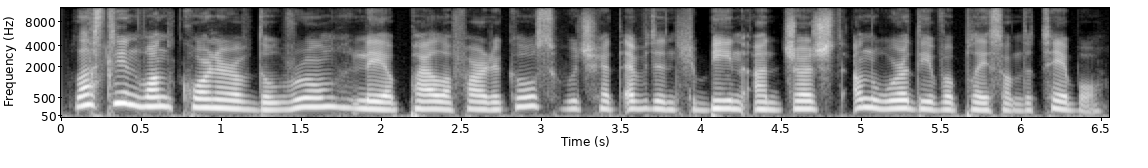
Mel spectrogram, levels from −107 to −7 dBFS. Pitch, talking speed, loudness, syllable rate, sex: 210 Hz, 220 wpm, -17 LUFS, 6.1 syllables/s, female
